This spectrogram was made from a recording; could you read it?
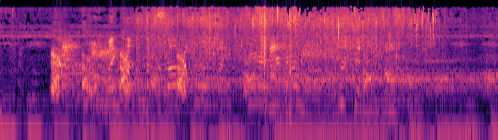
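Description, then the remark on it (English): Several lion dogs bark in quick, overlapping bursts, loud and insistent, forcing a creature back, over a steady low rumble and a watery, splashing background. “Whoa, what are the lion dogs doing? It's like when they bark, it forces the creature back.”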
